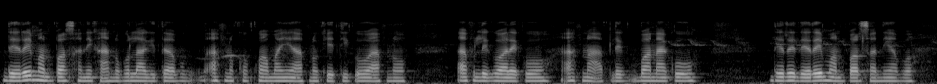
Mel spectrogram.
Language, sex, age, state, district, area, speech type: Nepali, female, 60+, West Bengal, Jalpaiguri, urban, spontaneous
